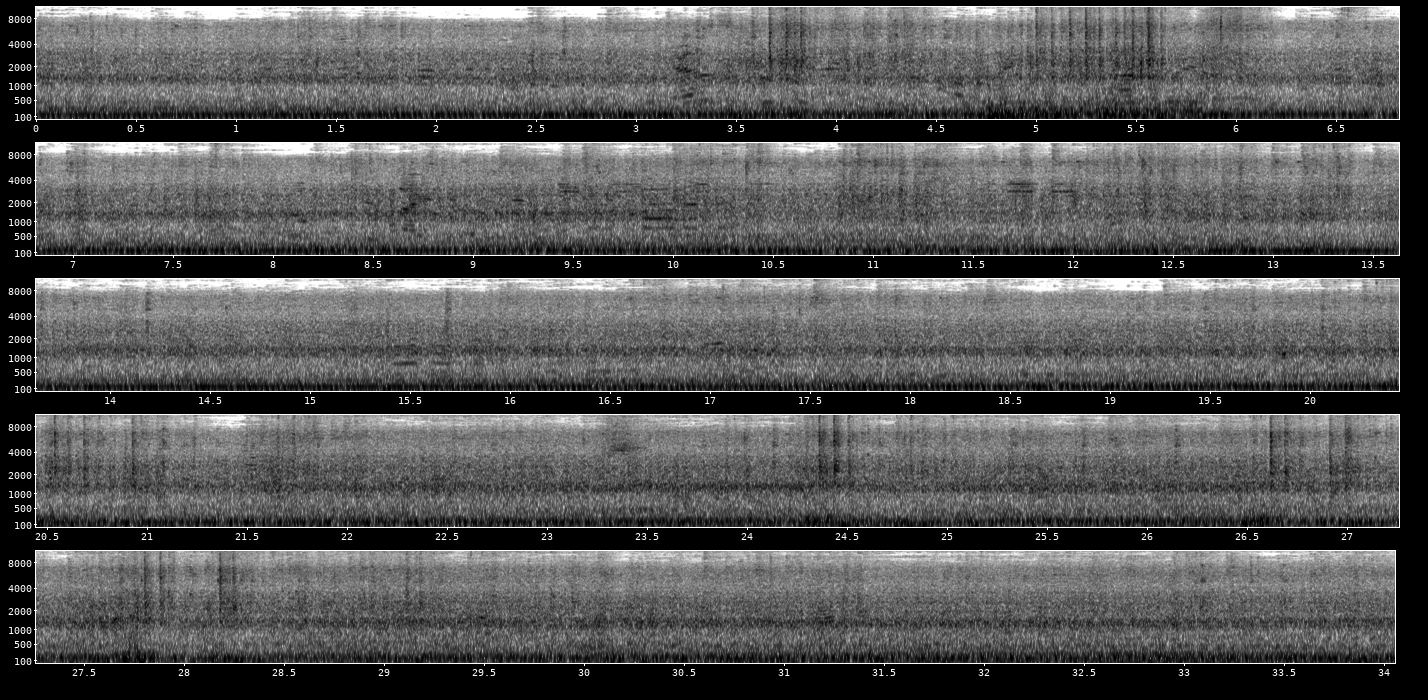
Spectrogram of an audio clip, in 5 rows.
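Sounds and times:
tyre and road noise: 0:00.0 - 0:34.0
vehicle engine cruising: 0:00.0 - 0:34.0.

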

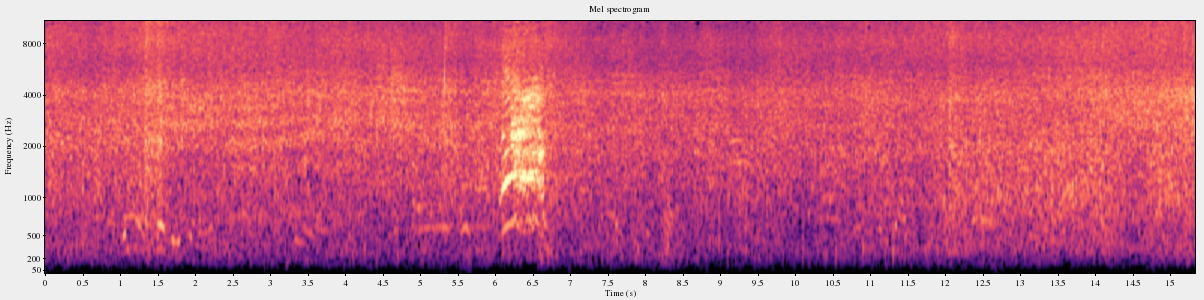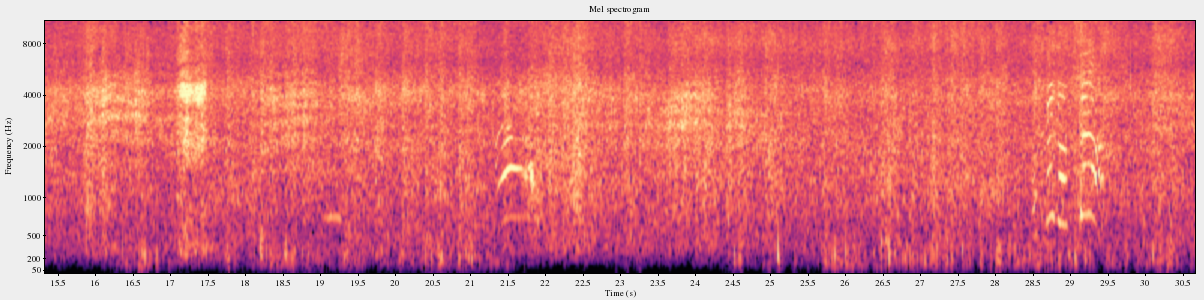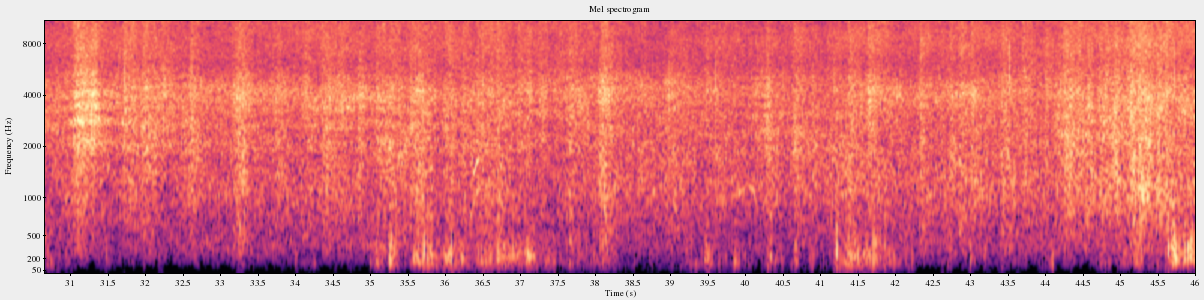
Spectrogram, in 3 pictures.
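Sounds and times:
skis sliding on snow: 0:00.0 - 0:46.0
wind on microphone: 0:16.1 - 0:22.0, 0:23.7 - 0:31.7, 0:34.0 - 0:38.4, 0:39.0 - 0:46.0.

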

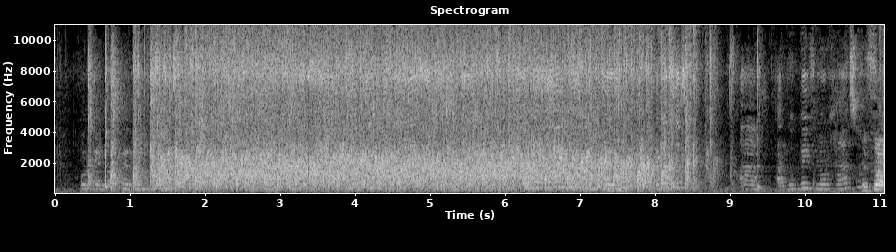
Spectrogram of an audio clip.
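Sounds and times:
audience applauding: 0:01.0 - 0:09.1.

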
